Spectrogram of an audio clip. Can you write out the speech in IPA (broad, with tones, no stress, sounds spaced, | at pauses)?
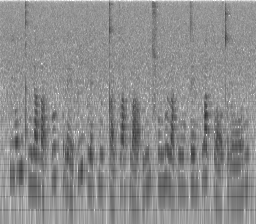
j o˥˩ m kʰ l i˧ a̯ n a˨˩ t̚ k l u˦˥ k̚ r eː˨˩ f iː˥˩ k l e˦˥ k̚ j ɯː˦˥ k̚ d a˩˦ j k l a˦˥ t̚ w aː˨˩ p ɯ˦˥ ŋ t͡ɕʰ u˦˥ n l ɯ˧ a̯ k w uː˧ t e˧ n k w a˦˥ t̚ k l ɔː˩˦ t r oː˦˥ n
